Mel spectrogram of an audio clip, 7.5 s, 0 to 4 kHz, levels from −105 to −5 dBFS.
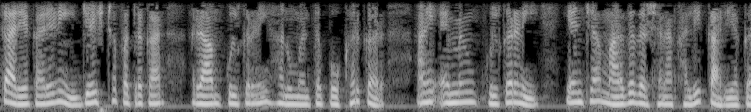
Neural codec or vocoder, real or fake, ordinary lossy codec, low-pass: none; real; Opus, 64 kbps; 3.6 kHz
